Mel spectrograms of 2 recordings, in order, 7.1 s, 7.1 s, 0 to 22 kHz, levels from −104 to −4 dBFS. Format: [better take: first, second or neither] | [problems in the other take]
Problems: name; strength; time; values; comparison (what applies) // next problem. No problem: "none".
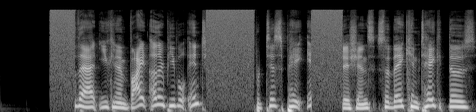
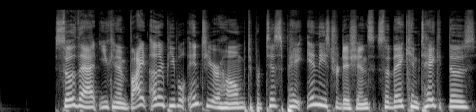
second | audio cutting out; filled with static; at 0.5 s, at 3 s for 0.5 s and at 4.5 s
